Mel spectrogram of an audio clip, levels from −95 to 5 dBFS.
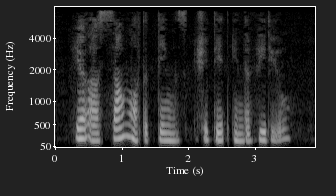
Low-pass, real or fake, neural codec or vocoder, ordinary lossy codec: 7.2 kHz; fake; codec, 16 kHz in and 24 kHz out, 1.1 kbps, FireRedTTS-2 codec; MP3, 32 kbps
